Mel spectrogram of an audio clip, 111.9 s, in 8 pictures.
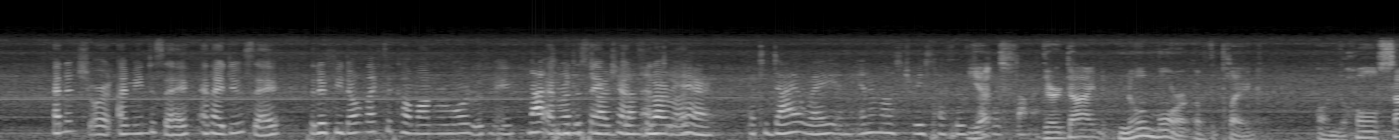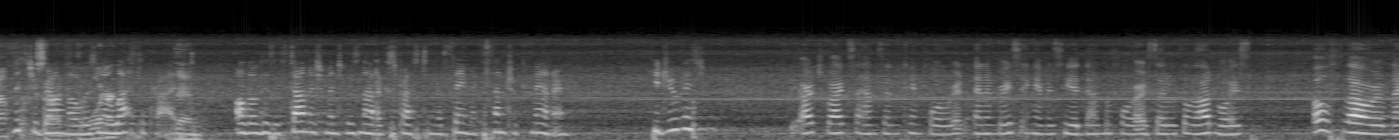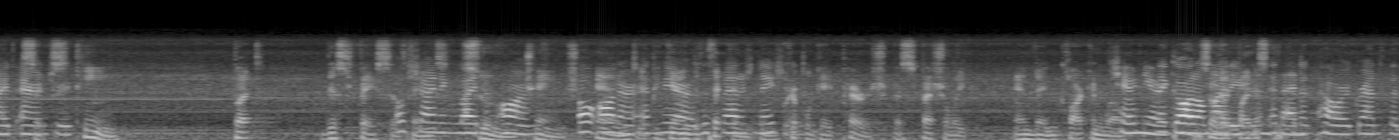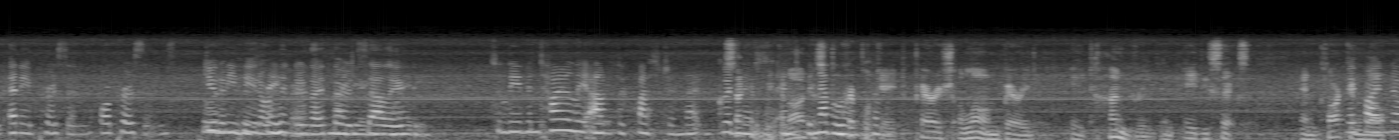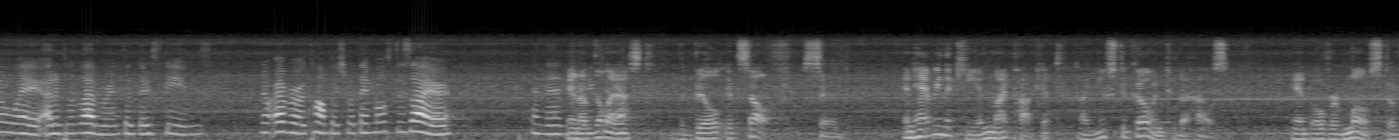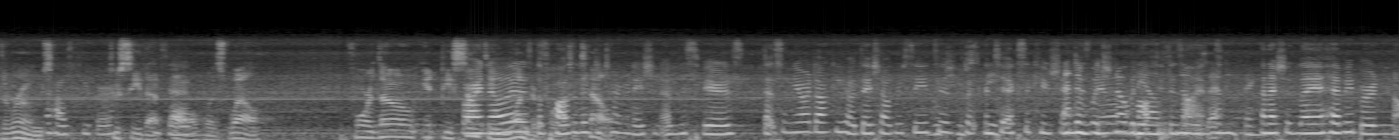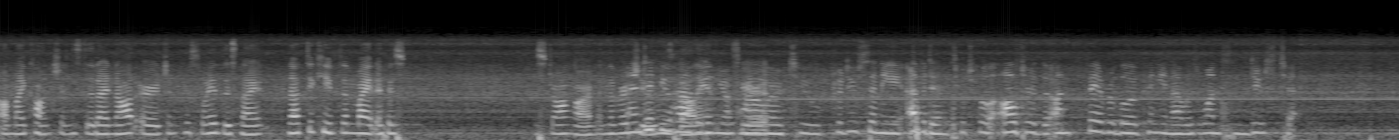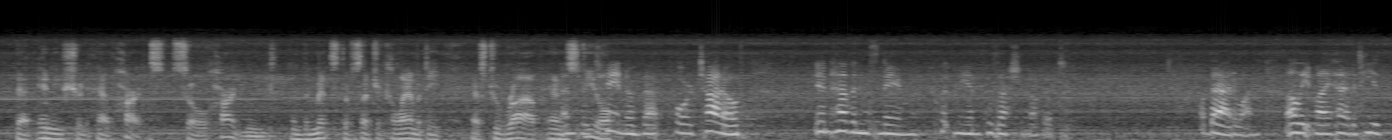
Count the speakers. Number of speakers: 3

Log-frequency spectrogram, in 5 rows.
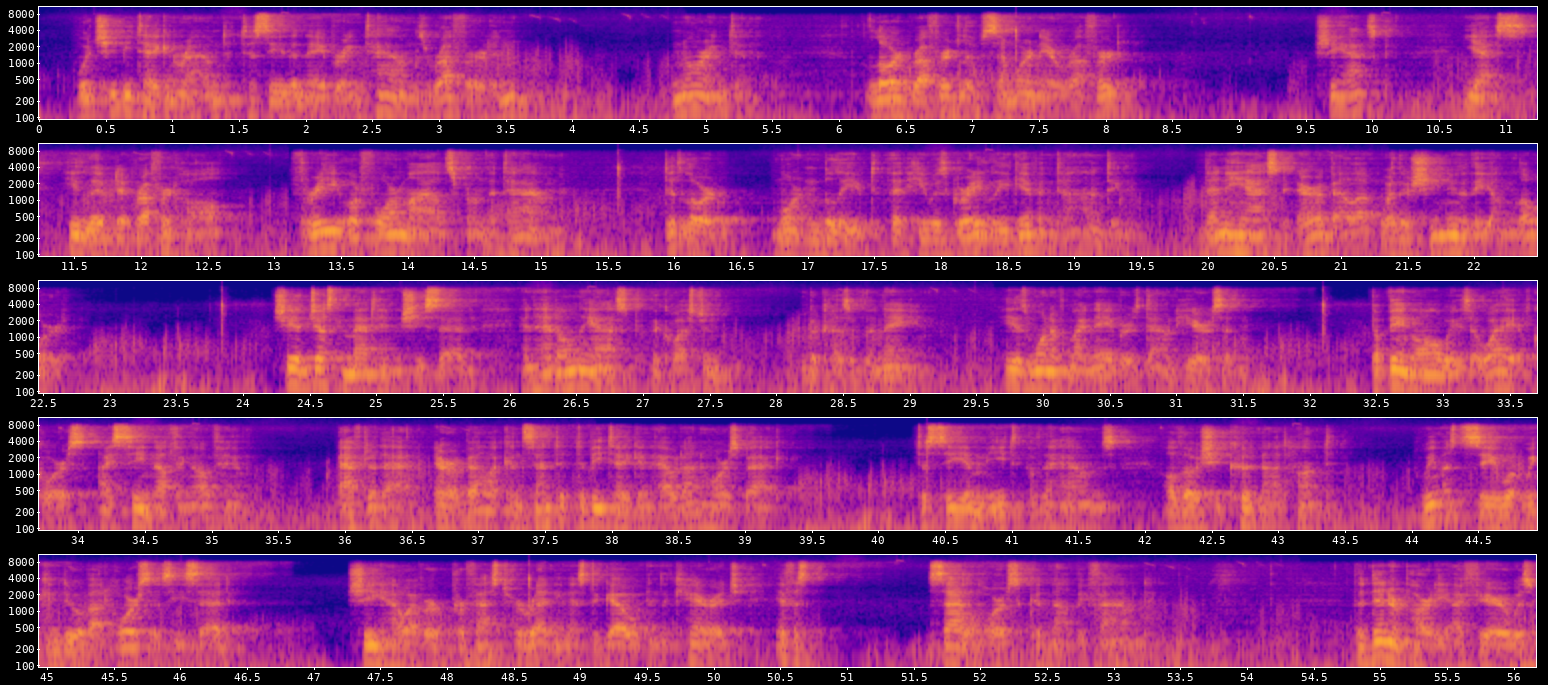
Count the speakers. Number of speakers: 1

